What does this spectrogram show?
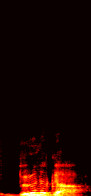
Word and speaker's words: Boonega: And the word is Boonega. And I'll spell that B-O-O-N-E-G-A.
